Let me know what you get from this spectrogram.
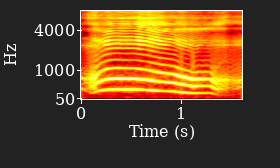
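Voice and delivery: high, long muffled "mmm"; mouthful moan. Retold or imitated. Imitating wrestler with too much ice lolly, muffled moan. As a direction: imitate moaning through too big a bite. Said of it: "he kinda takes too much. So he goes".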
